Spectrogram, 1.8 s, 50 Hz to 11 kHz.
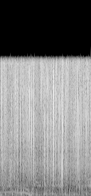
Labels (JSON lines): {"label": "biophony, cascading saw", "recorder": "SoundTrap 600 or HydroMoth"}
